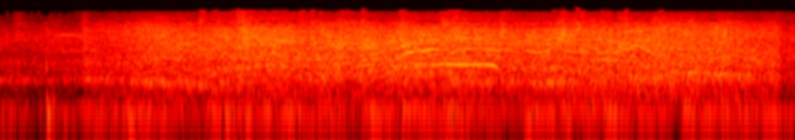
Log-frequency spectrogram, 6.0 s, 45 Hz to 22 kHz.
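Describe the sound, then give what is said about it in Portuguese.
A large crowd of colorada supporters roars and cheers at the Beira-Rio stadium while their team leads 2-0, a dense, sustained wash of voices with rising shouts and whistles, loud and steady throughout. “E a torcida colorada está desse jeito no Beira Rio.”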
